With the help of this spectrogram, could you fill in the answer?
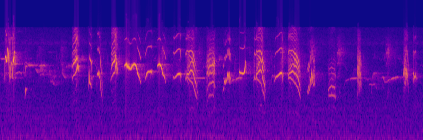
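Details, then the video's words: Oriental magpie-robin giving a fiery display song to stimulate other magpie-robins. Rhythmic bursts of rising and falling whistles repeat steadily, mixed with short buzzy phrases. "Chòe than HÓT MÚA || KÍCH LỬA || Kích chòe than hót căng"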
